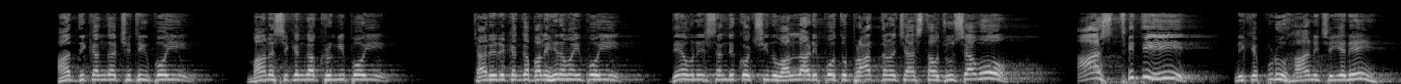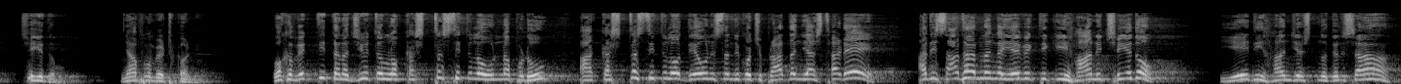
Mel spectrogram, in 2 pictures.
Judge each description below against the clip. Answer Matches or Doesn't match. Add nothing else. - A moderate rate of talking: Matches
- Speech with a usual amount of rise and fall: Matches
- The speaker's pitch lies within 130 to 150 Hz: Doesn't match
